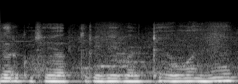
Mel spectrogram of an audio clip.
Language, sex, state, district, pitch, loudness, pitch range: Hindi, male, Uttar Pradesh, Lucknow, 145 Hz, -12 LUFS, 140-150 Hz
